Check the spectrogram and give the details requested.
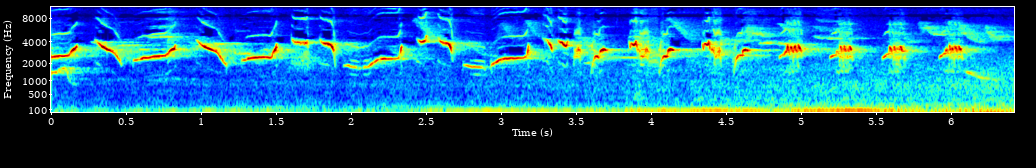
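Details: Chinese hwamei in a fighting song display: loud, rich whistled notes delivered in quick varied bursts, each phrase sliding up and down, under a faint low hum.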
